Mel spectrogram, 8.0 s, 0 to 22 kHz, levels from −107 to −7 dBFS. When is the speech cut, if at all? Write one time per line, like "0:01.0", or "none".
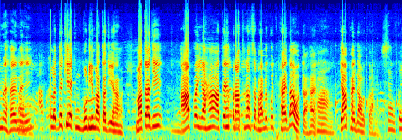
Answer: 0:01.0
